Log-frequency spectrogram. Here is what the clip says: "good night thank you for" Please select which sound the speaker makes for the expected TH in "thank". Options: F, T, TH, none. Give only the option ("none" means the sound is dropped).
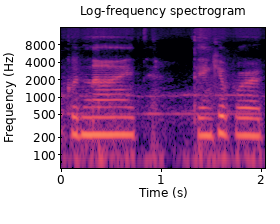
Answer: T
